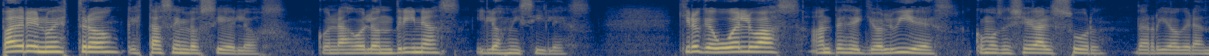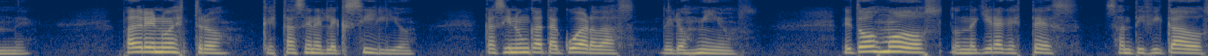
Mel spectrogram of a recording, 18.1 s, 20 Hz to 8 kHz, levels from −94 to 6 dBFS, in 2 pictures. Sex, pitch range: female, 180-215 Hz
